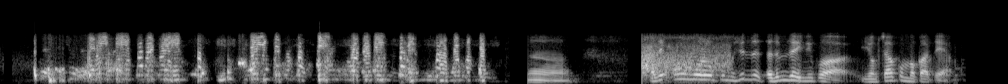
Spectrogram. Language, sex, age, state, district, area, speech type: Manipuri, male, 60+, Manipur, Kangpokpi, urban, conversation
